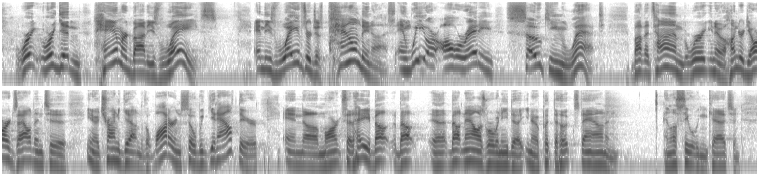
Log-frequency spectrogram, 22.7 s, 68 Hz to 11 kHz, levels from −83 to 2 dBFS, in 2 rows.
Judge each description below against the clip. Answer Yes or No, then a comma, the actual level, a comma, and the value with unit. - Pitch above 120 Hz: Yes, medium, 140 Hz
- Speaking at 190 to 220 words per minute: Yes, average, 200 wpm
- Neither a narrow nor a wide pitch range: No, wide, 6.1 semitones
